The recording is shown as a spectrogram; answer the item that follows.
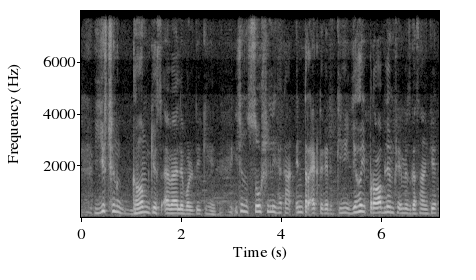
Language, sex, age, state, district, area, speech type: Kashmiri, male, 18-30, Jammu and Kashmir, Ganderbal, rural, spontaneous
